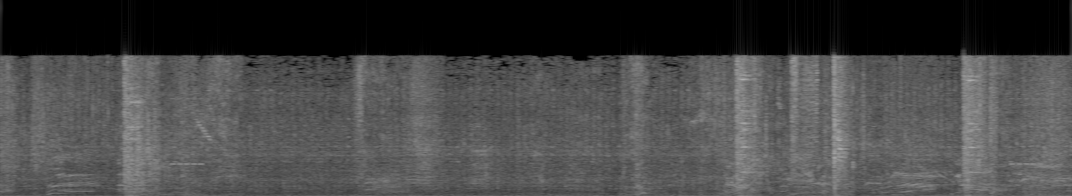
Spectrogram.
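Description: Heavy blows and thuds land during a fight.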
